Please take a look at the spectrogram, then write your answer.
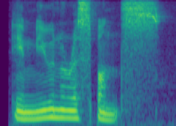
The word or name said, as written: immune response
